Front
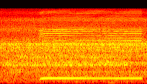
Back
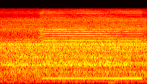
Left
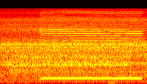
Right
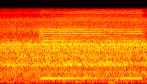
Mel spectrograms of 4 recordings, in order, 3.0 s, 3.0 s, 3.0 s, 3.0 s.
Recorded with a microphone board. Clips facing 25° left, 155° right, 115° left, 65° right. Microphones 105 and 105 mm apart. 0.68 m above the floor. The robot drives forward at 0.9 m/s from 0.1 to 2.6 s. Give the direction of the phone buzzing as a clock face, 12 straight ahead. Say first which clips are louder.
Front 2 dB, left 3 dB; 10 o'clock.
